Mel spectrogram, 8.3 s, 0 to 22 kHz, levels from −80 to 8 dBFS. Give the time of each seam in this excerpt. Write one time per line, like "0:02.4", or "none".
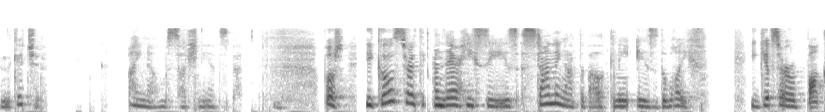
0:04.2

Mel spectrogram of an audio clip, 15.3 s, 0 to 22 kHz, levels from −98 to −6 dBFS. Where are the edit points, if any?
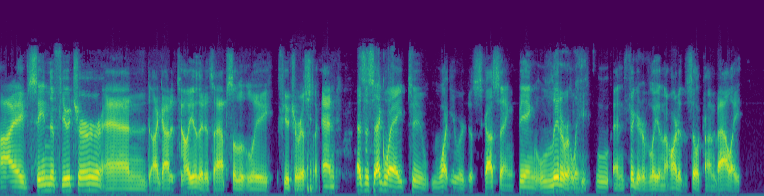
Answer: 0:06.4
0:10.3

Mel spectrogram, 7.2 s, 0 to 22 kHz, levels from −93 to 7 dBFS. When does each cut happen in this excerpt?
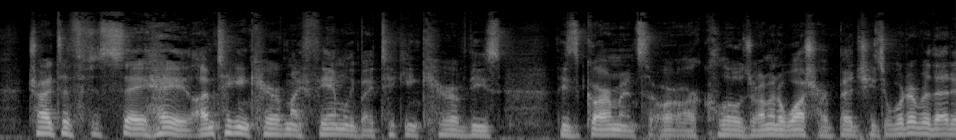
none

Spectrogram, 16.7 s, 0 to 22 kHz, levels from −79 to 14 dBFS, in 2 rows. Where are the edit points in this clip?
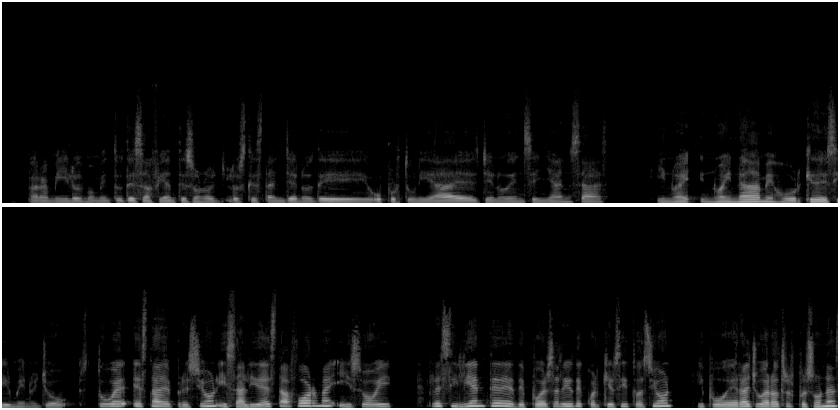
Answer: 0:13.5

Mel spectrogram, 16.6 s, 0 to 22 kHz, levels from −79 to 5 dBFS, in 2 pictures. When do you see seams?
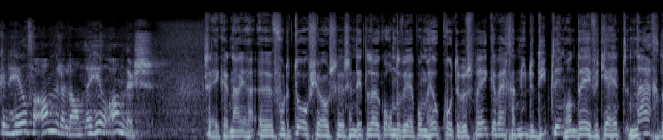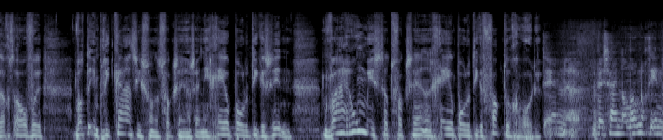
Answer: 0:07.0
0:15.1

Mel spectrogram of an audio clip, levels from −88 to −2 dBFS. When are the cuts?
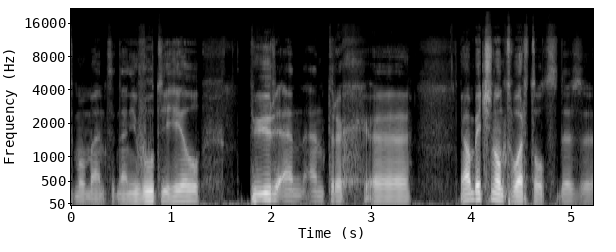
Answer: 0:02.4

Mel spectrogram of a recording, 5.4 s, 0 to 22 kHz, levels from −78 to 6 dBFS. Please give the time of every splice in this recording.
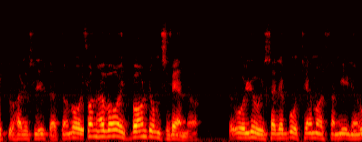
0:01.2
0:03.4

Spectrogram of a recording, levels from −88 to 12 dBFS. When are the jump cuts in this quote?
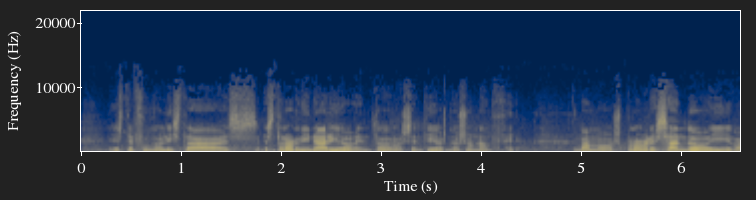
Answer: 0:03.6
0:04.9

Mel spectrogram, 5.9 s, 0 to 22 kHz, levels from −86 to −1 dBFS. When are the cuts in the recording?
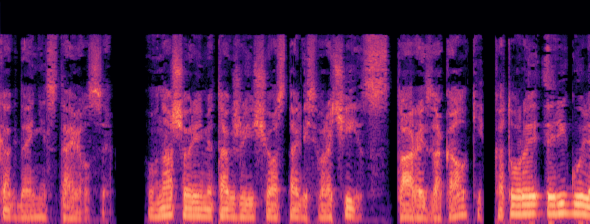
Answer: none

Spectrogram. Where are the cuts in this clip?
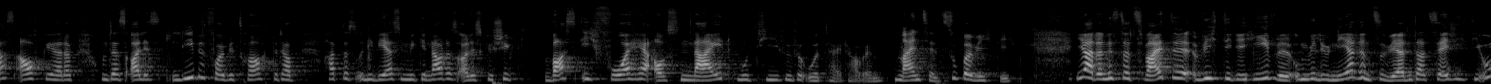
0:08.9

